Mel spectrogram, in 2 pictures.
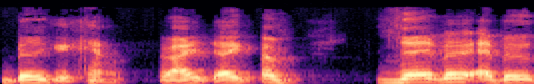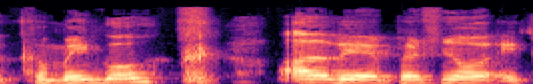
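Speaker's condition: Cerebral palsy

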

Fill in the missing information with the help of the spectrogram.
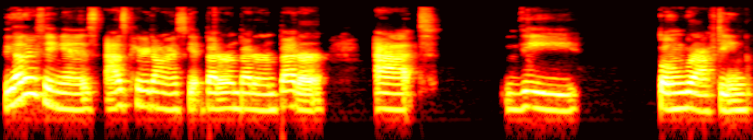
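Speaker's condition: No condition

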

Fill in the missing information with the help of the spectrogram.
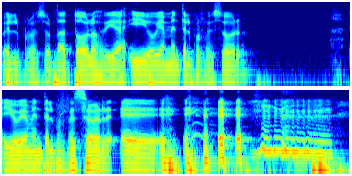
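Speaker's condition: No condition

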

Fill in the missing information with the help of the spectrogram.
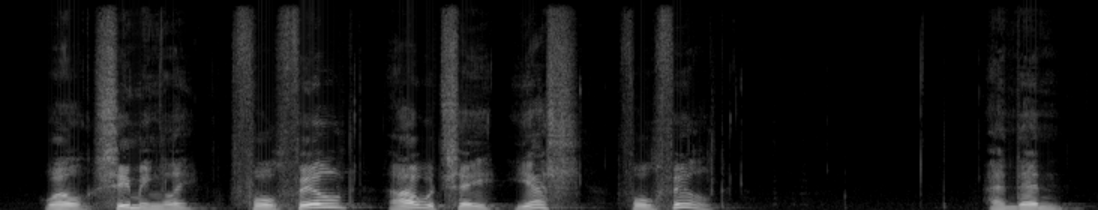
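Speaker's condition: No condition

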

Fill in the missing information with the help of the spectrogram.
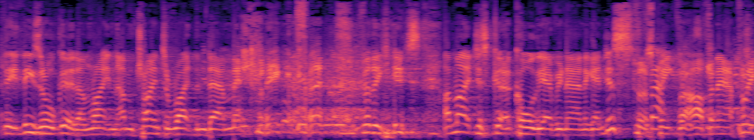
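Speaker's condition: No condition

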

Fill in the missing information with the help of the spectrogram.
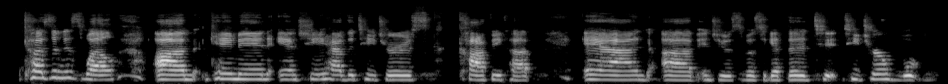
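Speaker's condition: Stuttering; stuttering since childhood, attended National Stuttering Association conferences at 18 and 35; stuttering stand-up comic, performing since age 36; stutters on own name, sound and syllable repetitions, whole-word repetitions, frequent um fillers; repeated sounds

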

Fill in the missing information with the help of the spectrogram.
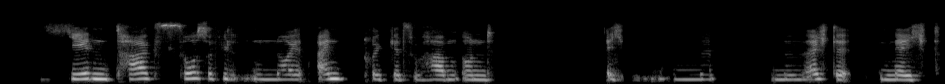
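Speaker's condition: Stuttering; stuttering since kindergarten age, many logopedists and speech therapists, stuttering therapy groups with other stutterers; 18 years old, fighting stuttering less with pressure and resistance; part-word and word repetitions, we wegzulaufen; repeated words, prolonged sounds

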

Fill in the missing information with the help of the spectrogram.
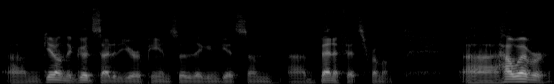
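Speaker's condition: No condition

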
